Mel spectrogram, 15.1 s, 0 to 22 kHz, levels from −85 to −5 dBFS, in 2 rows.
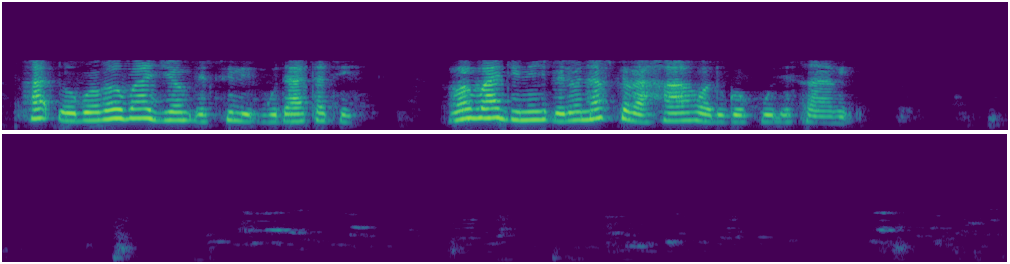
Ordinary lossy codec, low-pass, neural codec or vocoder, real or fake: AAC, 16 kbps; 7.2 kHz; none; real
